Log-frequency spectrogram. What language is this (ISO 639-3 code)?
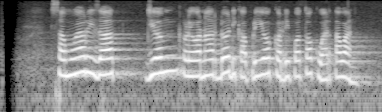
sun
